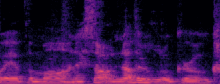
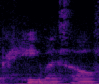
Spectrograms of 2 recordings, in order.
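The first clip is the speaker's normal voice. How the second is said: a hushed unvoiced whisper, barely audible; whispered self-hate; 2 semitones lower, 17 dB quieter than usual. Girl upset at her own reflection, whispering. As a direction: whisper it as if ashamed to say it aloud.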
